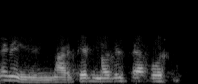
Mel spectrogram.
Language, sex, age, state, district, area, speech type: Marathi, male, 45-60, Maharashtra, Akola, rural, conversation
